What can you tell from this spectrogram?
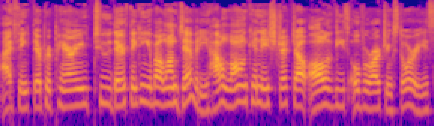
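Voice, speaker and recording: The voice moves at a fairly quick pace with hardly any pauses. The background is quiet. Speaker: podcast guest. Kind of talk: casual chat.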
